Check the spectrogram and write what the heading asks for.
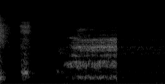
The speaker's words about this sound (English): So three quick inhales, one long exhale. And that, it's really funny. So for my older students, I call that peace breath. For my little mm-hmm. ones, I call it bunny breath.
